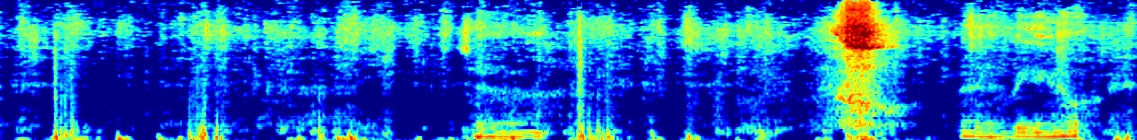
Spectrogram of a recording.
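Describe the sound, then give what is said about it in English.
Deep breathing while folding and rising in an exercise, with slow audible inhales and exhales; one long airy breath stands out, and low voiced, groan-like tones mix in between breaths. “So, breathing out, you fold, breathing in, you rise, breathing out, breathing in, and out.”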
